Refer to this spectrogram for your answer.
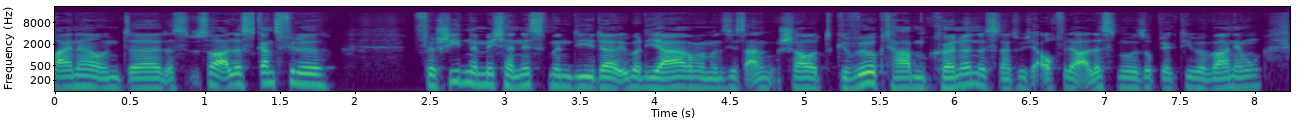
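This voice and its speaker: A man at medium pitch talks at a very fast pace with ordinary pitch variation, recorded with a dry, close sound and no echo. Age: 30s. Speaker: bereaved brother of a suicide victim. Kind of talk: interview testimony. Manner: halting, many fillers.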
